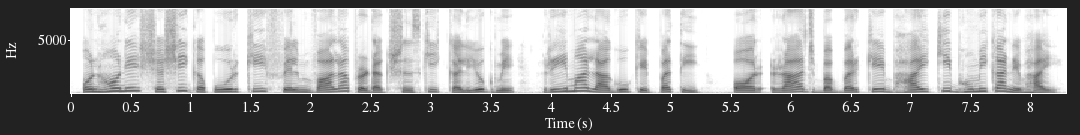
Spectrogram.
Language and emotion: Hindi, neutral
